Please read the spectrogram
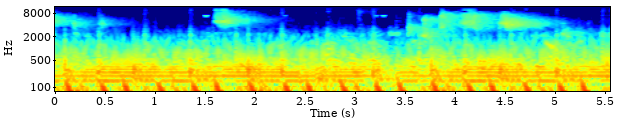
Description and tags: Music Loop 2
One shots and stabs for techno experimental or electronic sounds. Some loops some sound shots.
sound, granular, experimental, groovy, design, improvised, electronic, rhythmic, techno, music, stabs, loop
